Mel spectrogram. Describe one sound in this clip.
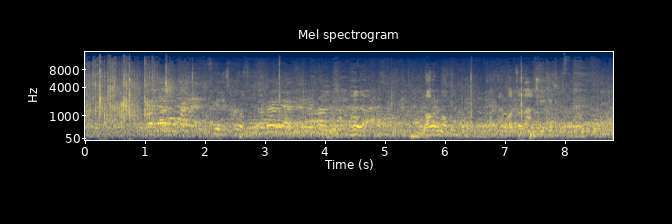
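A man sings loudly in a strained, wavering voice.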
